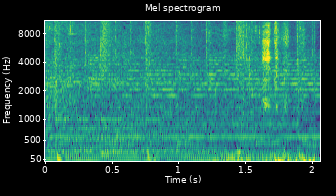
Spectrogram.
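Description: Background music with sustained low bass notes and scattered percussive hits.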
